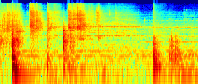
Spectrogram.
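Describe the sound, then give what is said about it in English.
Dice clatter across a table during a tabletop role-playing game, making sharp hard clacks and short rattles in two bursts separated by a brief lull. “Roll an insight. I have my own dice.”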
